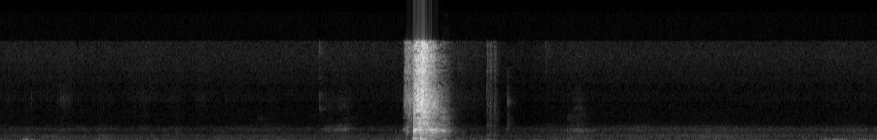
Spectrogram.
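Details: One loud, wet, forceful snotty sneeze in a quiet room.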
